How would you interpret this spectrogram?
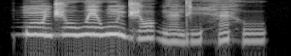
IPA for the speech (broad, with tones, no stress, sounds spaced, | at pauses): b ɔ̃˦ d͡ʒ o˦ w e˦ w ũ˦ d͡ʒ ɔ˧ ɡ ɛ̃˨ d i˨ h ɛ̃˨˦ h u˧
